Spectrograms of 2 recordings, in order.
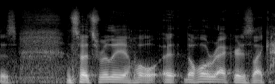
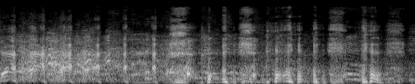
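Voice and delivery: high, long burst of laughter; real laughter; 9 semitones higher than usual. Real, not acted. Guest laughing at knees moving a quarter inch.

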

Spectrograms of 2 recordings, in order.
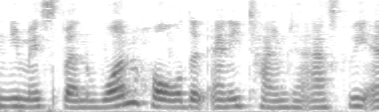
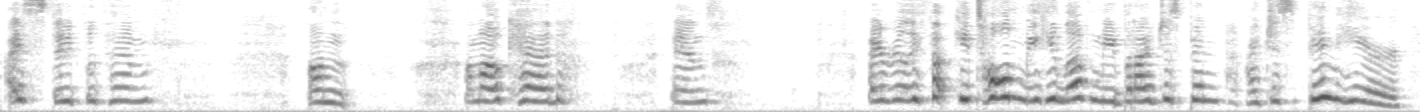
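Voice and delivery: higher, tearful confession; heartbroken Kedian; 10 semitones higher than usual. Acted. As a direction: pour out the betrayal, near tears. Sha'al confides, near tears.

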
